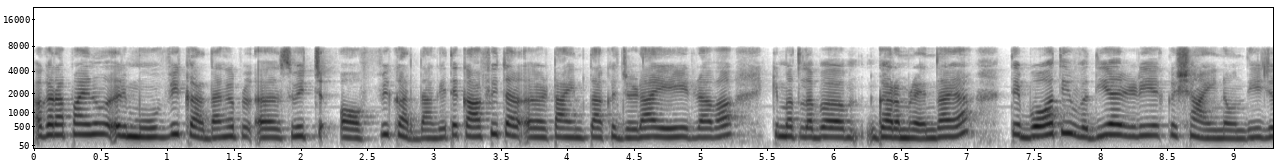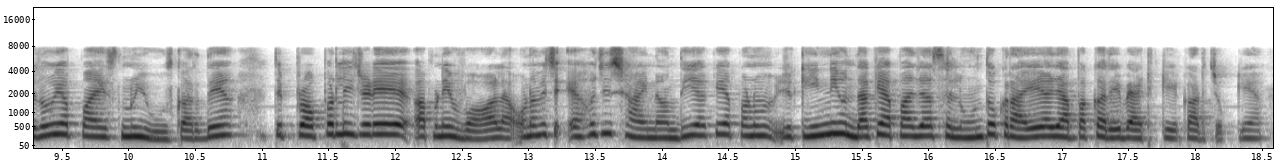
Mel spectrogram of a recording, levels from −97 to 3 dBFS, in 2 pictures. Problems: none marked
